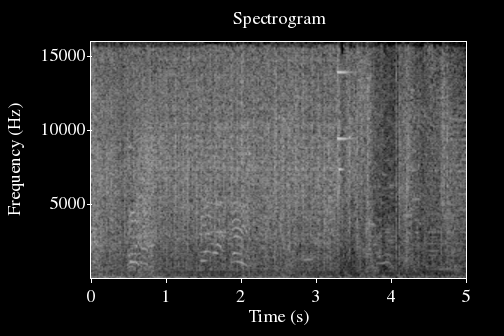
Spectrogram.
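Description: Steady, dense gunfire from the mobile game Goddess of Victory: NIKKE rattles continuously over game music and effects, loud and unbroken throughout.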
